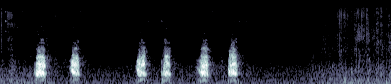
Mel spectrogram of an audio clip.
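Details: German Shorthaired Pointer at a dog park, barking in a series of six short sharp barks over about three seconds, spaced roughly half a second apart, then quiet background.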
